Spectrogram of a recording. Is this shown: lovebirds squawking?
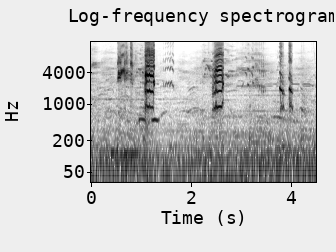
yes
